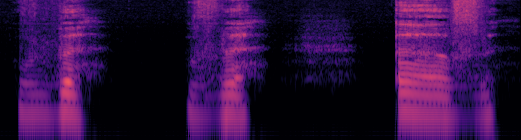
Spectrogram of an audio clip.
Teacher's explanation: Jadi pada dasarnya hampir semua bentuk yang weak ini kita ubah menjadi bunyinya ya, termasuk bunyi of. Ya, hati-hati di sini bukan F ya, tapi pakai V, dan V-nya itu harus bunyi dari pita suara. V, of.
